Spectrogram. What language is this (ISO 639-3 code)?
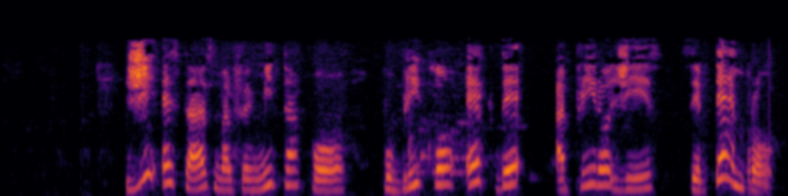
epo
